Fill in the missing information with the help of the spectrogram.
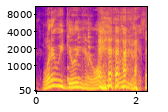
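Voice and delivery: retelling mock outrage at the partner's swinging mic, laughing; exasperated, laughing. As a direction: throw up your hands at him, half laughing.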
